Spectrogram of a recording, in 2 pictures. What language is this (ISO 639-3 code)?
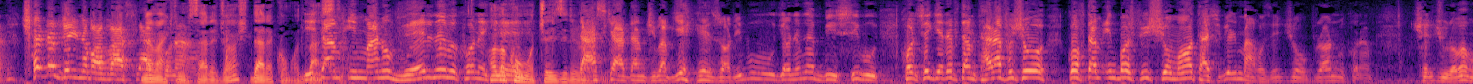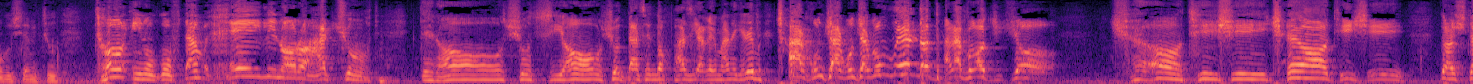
fas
